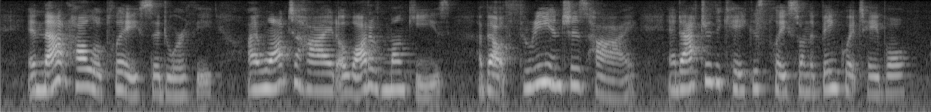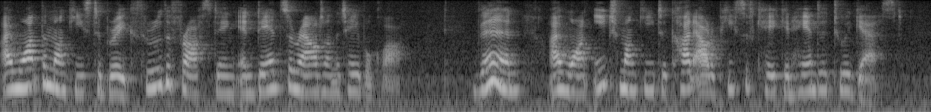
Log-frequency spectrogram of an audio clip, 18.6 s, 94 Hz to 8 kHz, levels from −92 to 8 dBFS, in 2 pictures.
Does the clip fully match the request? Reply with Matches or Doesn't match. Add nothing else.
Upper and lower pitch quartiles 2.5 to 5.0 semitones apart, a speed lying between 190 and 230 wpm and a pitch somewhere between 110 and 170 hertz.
Doesn't match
